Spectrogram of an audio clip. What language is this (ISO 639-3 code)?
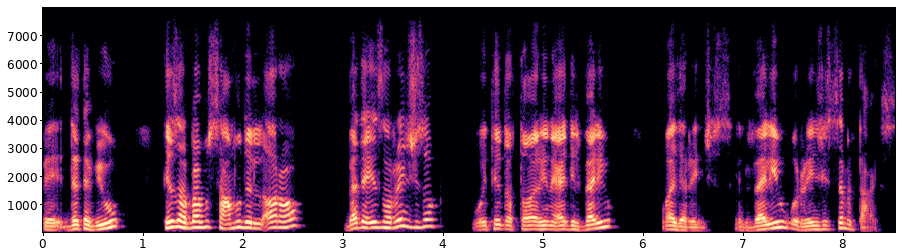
ara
